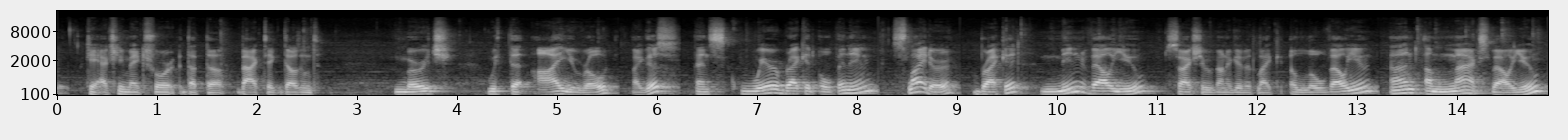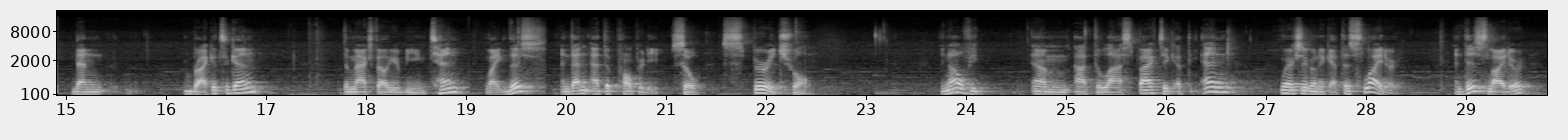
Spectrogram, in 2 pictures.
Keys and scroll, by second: 0.1 Left, 0.4 Right, 0.6 BackSpace, 2.1 shift+|, 3.3 Left, 4.0 Right, 4.5 BackSpace, 5.0 shift+|, 6.2 alt+6, 6.5 BackSpace, 6.8 alt+5, 12.0 ), 14.3 BackSpace, 14.9 (, 19.7 BackSpace.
